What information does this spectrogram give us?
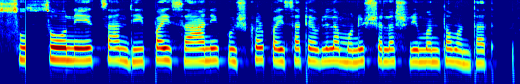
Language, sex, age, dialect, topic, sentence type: Marathi, female, 31-35, Varhadi, banking, statement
